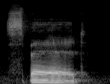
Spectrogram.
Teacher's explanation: has a long air, which you could possibly analyze as just being 2 short sounds in a row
